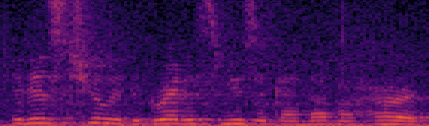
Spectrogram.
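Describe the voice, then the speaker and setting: A gentle, frightened young singer, as an actress plays her on stage, timid and pleading. Her voice is very high and comes from far back on an echoey stage, with noticeable background noise. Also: fast talker, lightly acted. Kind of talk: stage play performance.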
